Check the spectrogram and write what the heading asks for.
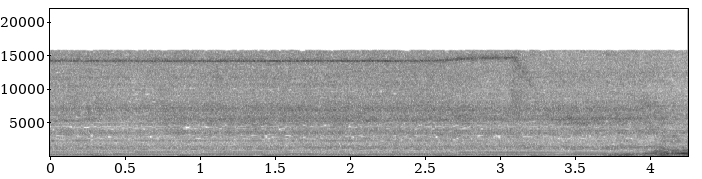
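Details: Dental drill with a steady high-pitched whine and faint music behind, used on a young boy's tooth cavity during a filling under local numbing.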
